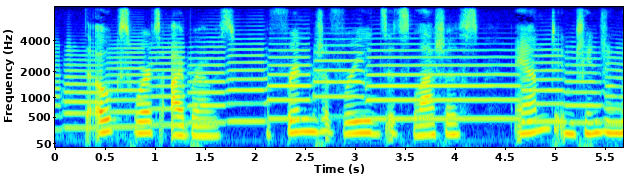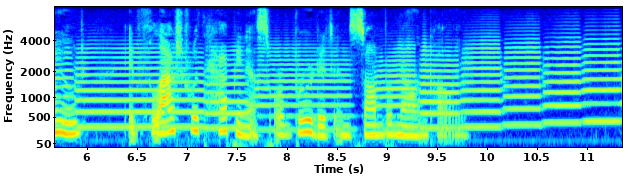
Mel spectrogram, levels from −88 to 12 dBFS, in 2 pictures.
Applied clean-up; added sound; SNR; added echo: none; Trumpet; 3 dB; none.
